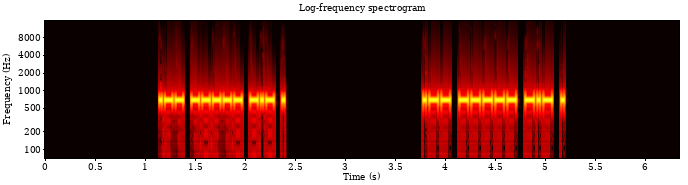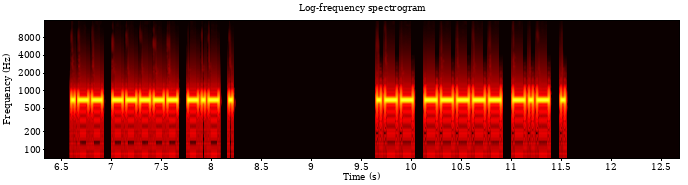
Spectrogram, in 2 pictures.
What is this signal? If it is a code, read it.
Morse code, heard as a keyed tone, about 38 wpm, 700 Hz. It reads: W0KE W0KE W0KE W0KE
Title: Speed Racing - USA 1x2 Call Signs 30wpm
